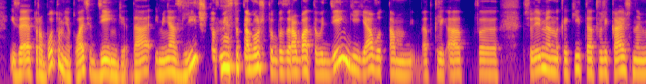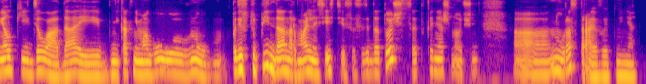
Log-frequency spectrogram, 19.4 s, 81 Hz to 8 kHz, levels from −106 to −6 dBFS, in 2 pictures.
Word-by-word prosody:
И - - -3
за 145 - +2
эту 155 0 +3
работу 190 - +1
мне 150 -10 +1
платят 145 +3 -1
деньги, 135 -3 +3
да? 145 +5 0
И 145 - -10
меня 160 +2 +3
злит, 160 - +4
что 175 - -3
вместо 205 +1 +7
того, 185 +1 +5
чтобы 165 -7 -3
зарабатывать 160 -2 +1
деньги, 245 - +6
я 170 +3 +1
вот 170 -1 -4
там, 140 -2 -3 0.2
откли 145 0 -7
ат 150 +1 -2 0.2
всё 145 0 -7
время 180 +3 +3
на 165 -1 -1
какие-то 155 +2 -3
отвлекаюсь 160 +2 -1
на 155 - -1
мелкие 160 +1 -1
дела, 140 -4 0
да, 130 +4 -3
и, 125 -1 -2
м, 125 0 -10
никак 140 +1 -3
не 150 - +1
могу, 140 -1 -1
ну, 135 -6 -2
м, 130 0 -15
приступить, 190 +3 +1
да, 165 +2 +3
нормально 150 0 0
сесть 165 +6 -5
и - - -10
сосредоточиться. 150 - -4
Это, 145 - -11
конечно, 160 - -7
очень, 150 - -11 0.5
а, 80 - -5
ну, 170 -3 -2
расстраивает 125 -10 -3
меня. 130 -1 -4
150 Hz, 160 wpm, -21 LUFS, 140-170 Hz, 0.5 s, вместо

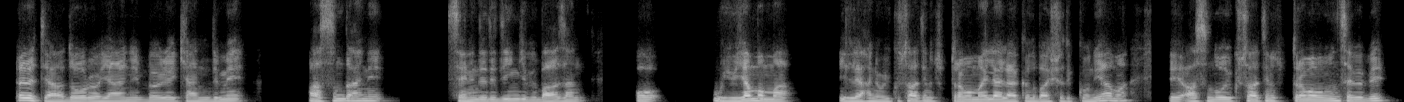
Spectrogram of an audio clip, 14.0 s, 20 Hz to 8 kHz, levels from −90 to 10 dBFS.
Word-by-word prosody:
Evet 185 -6 +4
ya, 115 +1 +2
doğru, 125 -1 +1
yani, 125 +1 -2
böyle, 130 0 -1
kendimi 130 +4 -2 0.6
aslında, 145 +3 +2
hani, 155 0 -2 0.6
senin 130 -1 0
de 135 0 0
dediğin 140 +2 0
gibi 135 -2 -3
bazen 125 +2 +1 0.5
o 135 -1 -1 0.5
uyuyamama 130 -1 +3 0.4
ile, 120 -4 +1
hani, 115 0 -1
uyku 110 +2 -5
saatini 135 -1 0
tutturamamayla 130 +1 +1
alakalı 115 0 +1
başladık 110 0 -2
konuya 130 +9 0
ama, 160 0 -3 0.4
iii, 135 0 0
aslında 130 +2 +1
uyku 130 -2 +1
saatini 140 -2 +1
tutturamamamın 140 +2 +2
sebebi, 155 +3 0
130 Hz, 130 wpm, -21 LUFS, 125-140 Hz, 0.6 s, Evet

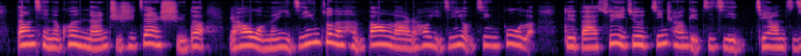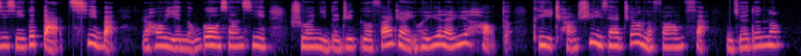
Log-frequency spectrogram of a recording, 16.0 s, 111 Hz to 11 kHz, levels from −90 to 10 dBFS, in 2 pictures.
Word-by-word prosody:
当 290 +2 +6
前 295 -5 +2
的 230 -1 -2
困 285 -1 +1
难 220 +3 0
只 - - -1
是 245 +2 -4
暂 295 +2 +2
时 280 -8 +1
的， 250 +6 +1 0.2
然 - - -3
后 265 +1 +6
我 230 - +2
们 215 +2 -4
已 225 - -4
经 290 +9 +1
做 350 0 +3
得 290 -2 +3
很 255 -5 -6
棒 290 +2 +6
了， 230 -3 +1
然 - - -6
后 275 - -1
已 260 - -5
经 255 +4 -6
有 285 -1 -2
进 265 0 -6
步 295 0 -1
了。 410 - -4 0.3
对 255 -1 -1
吧？ 235 0 +3
所 240 +7 -2
以 300 - +2
就 285 +1 +1
经 295 +3 -2
常 275 -5 -3
给 225 - -3
自 230 +3 -7
己 225 -3 -3
这 245 - 0
样 235 -1 -1
子 220 -1 -9
进 255 +3 0
行 250 -2 +3
一 235 - -6
个 290 - 0
打 285 - +5
气 320 -3 +6
吧， 225 - +2 0.2
然 220 - -5
后 260 +2 0
也 220 -4 -1
能 210 +2 -7
够 275 -1 +4
相 255 -1 +1
信 260 -2 0 0.2
说 240 -1 -1
你 225 -4 -3
的 205 0 -6
这 225 +2 -3
个 225 -2 -4
发 265 +7 +3
展 270 -7 0
也 215 - -8
会 235 0 -3
越 290 +3 +1
来 255 - +2
越 300 +7 -1
好 290 - -2
的， - - -12 0.2
可 280 - -3
以 270 - +1
尝 225 -2 -2
试 335 +10 +1
一 300 - +2
下 265 -1 0
这 300 +7 -3
样 335 -3 +1
的 215 - -2
方 235 +1 -4
法， 260 - -4
你 210 - -6
觉 220 +3 -4
得 250 +3 -5
呢？ 275 0 -3
255 Hz, 320 characters per minute, -24 LUFS, 230-280 Hz, 0.3 s, 当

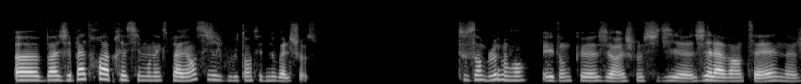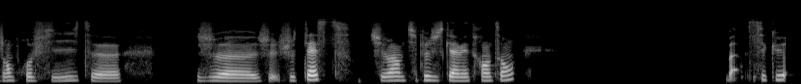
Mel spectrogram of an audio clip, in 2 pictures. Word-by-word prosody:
Heu, 195 0 +9
bah, 200 +2 +5
j'ai 205 +1 -3
pas 245 +1 +6
trop 250 0 +3
apprécié 210 -3 +3
mon 190 -1 -6
expérience 190 +4 +1
et - - -6
j'ai 210 - -4
voulu 180 -1 -12
tenter 185 +1 -6
de 185 - -13
nouvelles 170 -4 0
choses - - -11 1.4
tout 205 - -9
simplement 205 -2 -2
et 180 - +1
donc 175 +1 -9
heu, 175 0 +1
je, 170 -2 -3
heu, 155 +1 +2
je 170 - -10
me - - -6
suis 170 -1 -9
dit, 175 0 -4
heu: 150 -1 +1
«J'ai 190 +3 +3
la 170 -2 +8
vingtaine, 160 0 0
j'en 175 +3 -5
profite, 175 +1 -9
heu, 150 -1 -2 0.8
je 160 -3 0
je 160 - -9
je 180 - -10
teste, 210 +5 +2
tu 175 - -6
vois? 180 +1 +2
Un 185 - 0
petit - - -11
peu 200 - 0
jusqu'à 180 -1 +1
mes 170 0 -2
30 180 +2 -3
ans». 215 +6 -1 2.1
Bah, 345 - -2
c'est 210 - -10
que 215 +1 -3
180 Hz, 185 wpm, -22 LUFS, 170-195 Hz, 2.1 s, Heu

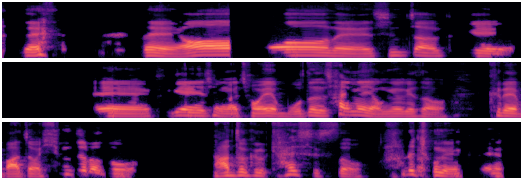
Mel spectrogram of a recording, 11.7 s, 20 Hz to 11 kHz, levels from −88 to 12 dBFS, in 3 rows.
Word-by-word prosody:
네. - - +5 0.8
네 120 -6 +3
어 160 +2 +9 0.3
저 140 -1 +5
네 110 -2 -1
진짜 135 0 -3
그게 120 0 -10 1.1
예 110 -2 +1
그게 140 -3 0
정말 110 -2 -3
저의 115 0 +2
모든 110 +5 -4
삶의 155 +5 +1
영역에서 105 +1 -4 0.3
'그래 115 -2 +1
맞아. 100 0 +2
힘들어도 180 - -4 0.6
나도 135 +2 +1
그렇게 130 -2 -9
할 175 +2 -2
수 120 - -12
있어. 105 - -7 0.2
하루종일.' 145 -11 -3
네. 110 - -8
120 Hz, 235 characters per minute, -24 LUFS, 110-140 Hz, 1.1 s, 어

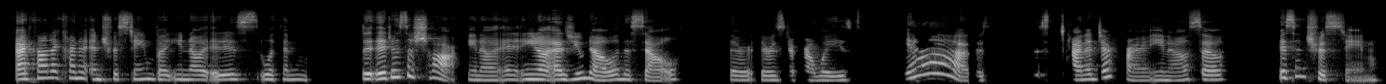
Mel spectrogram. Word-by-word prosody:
I 245 +1 +10
found 295 +4 +3
it 305 - -1
kinda 290 -1 -1
interesting, 235 +1 -2
but 220 -2 -3
you 230 -1 -4
know, 220 -1 -1
it 210 - -2
is 230 +1 -1
within 225 -2 -5 0.5
it 255 +3 +5
is 335 +3 +1
a 380 - +2
shock, 310 -1 +3
you 215 -1 -4
know, 200 - -3
an 215 +3 -4
and, 220 - -6
you 235 - +4
know, 225 - +7
as 225 +1 +4
you 260 +3 +1
know, 200 -8 +3
in 230 - -3
the 225 - -2
South, 220 +1 0 0.5
there 200 -2 -6
there's 200 0 -4
different 200 -1 -5
ways 195 +1 -5 0.5
Yeah, 455 - +1
there's - - -12 0.4
it's 440 0 -7 0.2
kind 220 +1 +5
of 235 - -1
different, 200 - -2
you 200 0 -5
know, 190 +2 -5
so 220 -1 0 0.6
it's 315 +2 +3
interesting. 230 - -3
230 Hz, 180 wpm, -24 LUFS, 205-255 Hz, 0.6 s, I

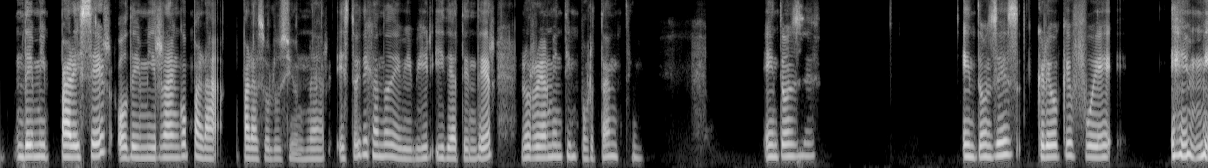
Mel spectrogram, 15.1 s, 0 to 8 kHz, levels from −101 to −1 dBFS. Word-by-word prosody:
de 210 +1 +2
mi 210 0 -2
parecer, 210 +5 +8
o 190 - +1
de 195 0 -2
mi 190 0 -4
rango 195 +2 0
para 185 -6 0 0.3
para 180 -1 0
solucionar, 170 0 -4
estoy 215 +5 -3
dejando 220 -3 -4
de 200 -4 -5
vivir 175 +2 -7
y 190 - -6
de 185 -1 -2
atender 180 +2 -1 0.3
lo 195 +2 -3
realmente 200 +3 -2
importante 205 +1 -9 1.5
entonces 215 +2 -3 1.8
entonces 215 +4 +3 0.2
creo 205 0 +2
que 230 +2 -3
fue, 205 -1 0 0.7
eh, 225 0 +4
mi, 220 -1 +2
205 Hz, 105 wpm, -23 LUFS, 185-215 Hz, 1.8 s, parecer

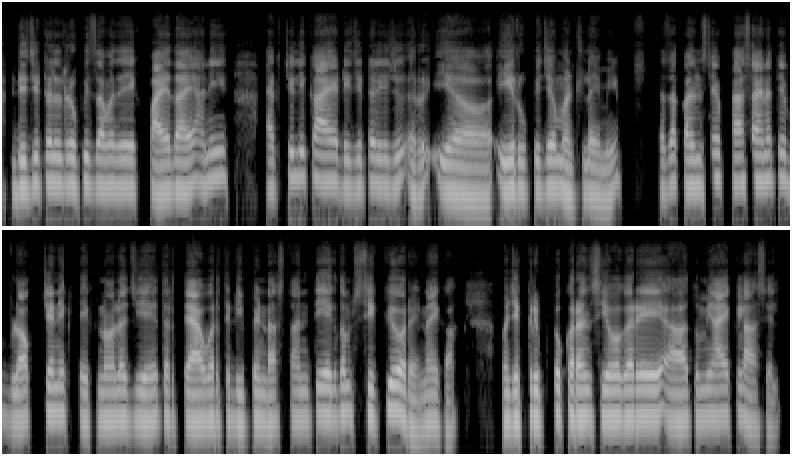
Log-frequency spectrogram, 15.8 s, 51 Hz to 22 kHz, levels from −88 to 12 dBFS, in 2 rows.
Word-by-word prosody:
Digital 165 +2 +1
रुपीचा, 160 0 0
म्हणजे 155 0 0
एक 150 - -1
फायदा 140 +1 +3
आहे 145 +2 +2
आणि 180 +4 -3 0.4
ॲक्चुअली 190 +7 -4
काय 180 -2 +3
आहे 175 - +1
डिजिटल 155 +1 -4
इजी 155 +1 -3 0.4
ई 145 -3 0 0.6
ई-रुपी 145 0 -1
जे 150 +1 +1
म्हटलं 135 -2 -2
आहे 125 - -2
मी, 125 +5 -5 0.4
त्याचा 155 +4 -3
कन्सेप्ट 160 +3 -3
असा 170 +2 0
आहे 175 - +3
ना, 180 - 0
ते 185 - -2
ब्लॉकचेन 140 +2 0
एक 155 -1 -1
टेक्नॉलॉजी 140 +1 -1
आहे, 140 +1 +1
तर 145 -1 -2
त्यावरती 135 0 +4
डिपेंड 130 0 -2
असतं 130 +2 -5
आणि 140 0 -3
ती 155 - +1
एकदम 160 +2 0
सिक्युअर 155 +1 +3
आहे 110 - -3
नही 130 +2 -1
का? 110 -3 -8 0.5
म्हणजे 135 0 +3
क्रिप्टोकरन्सी 145 0 +2
वगैरे 145 +1 +4
अ, 135 -4 +2
तुम्ही 145 +1 -1
ऐकलं 150 -1 -1
असेल. 120 -3 -7
145 Hz, 175 wpm, -23 LUFS, 140-160 Hz, 0.6 s, त्यावरती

